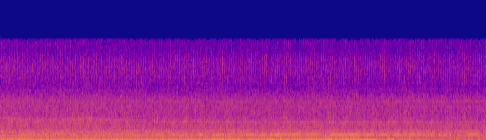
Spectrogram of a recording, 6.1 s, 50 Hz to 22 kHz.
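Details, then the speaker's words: 2008 Pontiac GXP at idle, almost 150,000 miles, alternator putting out only 13–13.5 V: faint constant whine over engine note with burning electrical smell; failing alternator whine, compared to a failing power steering pump. "so right now the smell is so bad basically the alternator is failing and uh I'm going to be shutting it down here"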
